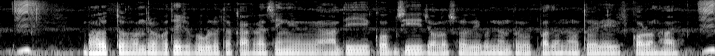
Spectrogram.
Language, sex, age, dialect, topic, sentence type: Bengali, male, 18-24, Rajbangshi, agriculture, statement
